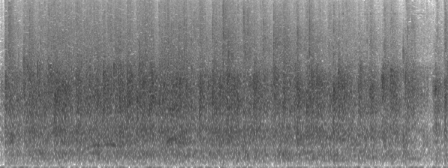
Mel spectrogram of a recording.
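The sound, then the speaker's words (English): Sustained applause from a large audience welcoming a speaker before a talk on attacking the GSM software stack, a dense wash of many hands clapping at steady loudness for several seconds, without pause or voices on top. “So please give him a warm round of applause.”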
